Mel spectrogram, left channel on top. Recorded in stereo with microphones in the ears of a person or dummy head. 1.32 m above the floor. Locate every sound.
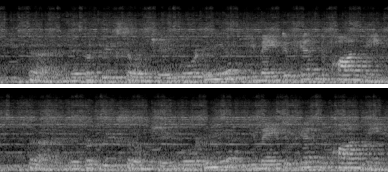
0.3 s a woman speaking: 10° left (ahead or behind), 2.5 m; by 2.3 s 50° left (ahead or behind), 2.5 m
2.4 s a woman speaking: 30° left (ahead or behind), 2.5 m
